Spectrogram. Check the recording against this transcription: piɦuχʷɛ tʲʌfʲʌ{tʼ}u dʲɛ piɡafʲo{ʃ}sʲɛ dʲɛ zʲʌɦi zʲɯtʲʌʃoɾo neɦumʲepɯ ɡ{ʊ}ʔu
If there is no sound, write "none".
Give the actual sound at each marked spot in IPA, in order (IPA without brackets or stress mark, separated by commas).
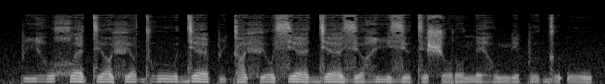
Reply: dʱ, none, ɯ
